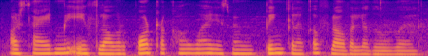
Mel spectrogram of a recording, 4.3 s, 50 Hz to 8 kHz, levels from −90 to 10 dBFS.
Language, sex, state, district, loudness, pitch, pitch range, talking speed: Hindi, female, Himachal Pradesh, Shimla, -18 LUFS, 210 Hz, 195-220 Hz, 235 wpm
